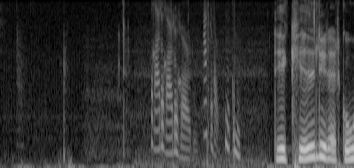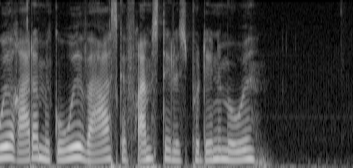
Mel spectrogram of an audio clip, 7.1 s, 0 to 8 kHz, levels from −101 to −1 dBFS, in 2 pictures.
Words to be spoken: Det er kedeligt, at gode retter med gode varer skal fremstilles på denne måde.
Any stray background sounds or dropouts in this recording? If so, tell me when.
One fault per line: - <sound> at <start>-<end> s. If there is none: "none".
- chirp at 1.5-2.5 s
